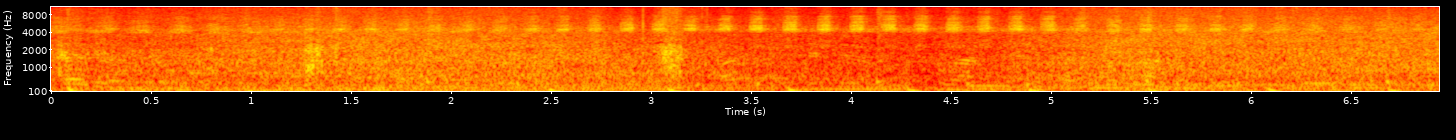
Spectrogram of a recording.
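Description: Insects chirring in the trees with a fast, even pulse of about ten pulses a second.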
